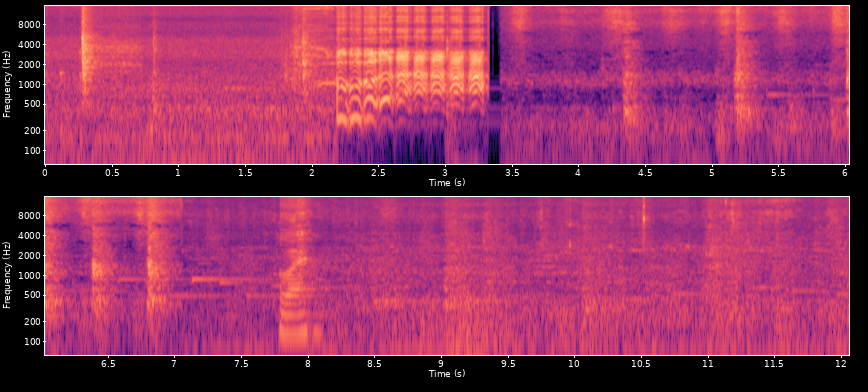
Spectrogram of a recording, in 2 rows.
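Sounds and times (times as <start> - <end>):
person laughing: 2.0 - 3.4.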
